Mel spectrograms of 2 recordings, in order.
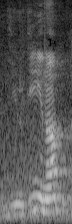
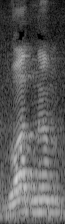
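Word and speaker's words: duodenum: ده اول حاجه اسمها ديودينم دوادنم، لها كذا نطق. المهم خليك في ديودينم.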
